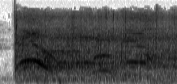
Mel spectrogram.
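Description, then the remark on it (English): An audience snapping their fingers as poetry snaps starts abruptly and carries on as a dense, steady crackle, with a few rising vocal whoops and murmurs mixed in. “Poetry snaps.”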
